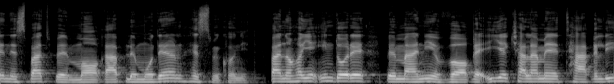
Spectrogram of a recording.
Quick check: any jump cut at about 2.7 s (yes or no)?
yes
